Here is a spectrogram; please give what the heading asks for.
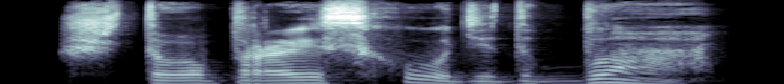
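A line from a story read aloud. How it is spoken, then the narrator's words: Muttered through teeth. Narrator (Russian): Цыжу сквозь зубы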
